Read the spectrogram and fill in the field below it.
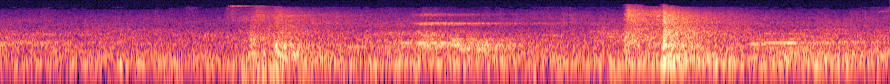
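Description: Boxing gloves thud against each other in sparring.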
